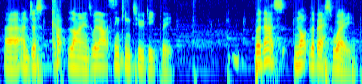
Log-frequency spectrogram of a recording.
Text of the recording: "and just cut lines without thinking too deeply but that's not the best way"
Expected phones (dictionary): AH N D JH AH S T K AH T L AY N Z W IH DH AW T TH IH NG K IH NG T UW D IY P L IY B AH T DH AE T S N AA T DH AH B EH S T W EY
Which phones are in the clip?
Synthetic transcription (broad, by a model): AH N JH AH S K AH T L AY N Z W IH DH AW T TH IH NG K IH NG T UW D IY P L IY B AH T DH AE T S N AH T DH AH B EH S T W EY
